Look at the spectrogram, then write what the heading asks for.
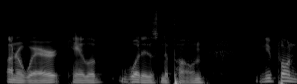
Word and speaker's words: Nippon: Nippon desu is the correct way to say Japan, because you are technically saying the Portuguese word for Japan when you say Japan. In the native tongue of Japanese, it is called Nippon.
